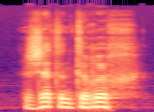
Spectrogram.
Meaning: inflection of terugzetten: 1. plural present/past indicative 2. plural present/past subjunctive
- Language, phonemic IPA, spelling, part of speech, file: Dutch, /ˈzɛtə(n) t(ə)ˈrʏx/, zetten terug, verb, Nl-zetten terug.ogg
